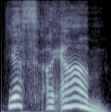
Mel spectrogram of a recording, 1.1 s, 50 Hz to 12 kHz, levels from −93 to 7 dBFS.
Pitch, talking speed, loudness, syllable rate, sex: 185 Hz, 160 wpm, -16 LUFS, 3.1 syllables/s, male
